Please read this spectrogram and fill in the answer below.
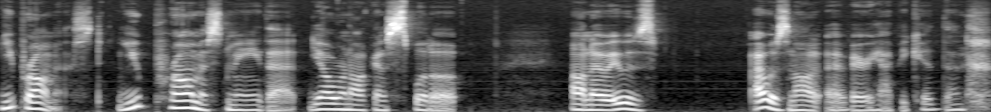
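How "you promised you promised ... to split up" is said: put-on angry voice. Retelling confronting a father after the divorce: retelling being mad. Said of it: "I got so mad at my dad".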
